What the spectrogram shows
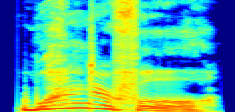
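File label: "wonderful", female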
